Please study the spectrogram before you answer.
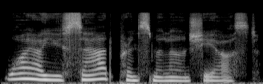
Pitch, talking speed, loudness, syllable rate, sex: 200 Hz, 180 wpm, -18 LUFS, 4.7 syllables/s, female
